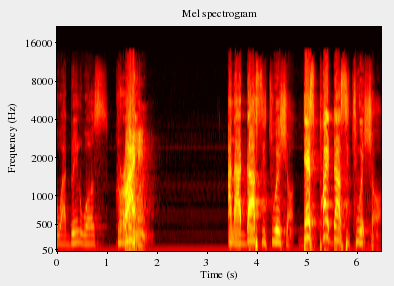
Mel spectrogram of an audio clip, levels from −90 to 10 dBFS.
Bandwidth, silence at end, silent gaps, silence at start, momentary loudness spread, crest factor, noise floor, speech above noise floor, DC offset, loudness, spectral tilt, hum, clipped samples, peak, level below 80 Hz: 14 kHz; 0.05 s; none; 0 s; 19 LU; 18 dB; -60 dBFS; 42 dB; under 0.1%; -16 LUFS; -2 dB/octave; none; under 0.1%; -2 dBFS; -50 dBFS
